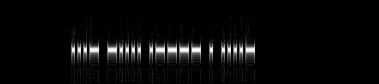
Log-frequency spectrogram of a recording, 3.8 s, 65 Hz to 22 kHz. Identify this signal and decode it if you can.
Morse code, heard as a keyed tone, about 40 wpm, 700 Hz. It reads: V61E4
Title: Five Challenging Letter-Number Combinations 40wpm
